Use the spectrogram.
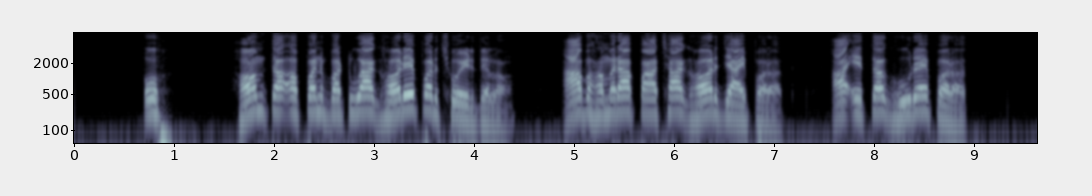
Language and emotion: Maithili, sad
